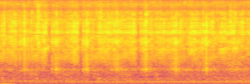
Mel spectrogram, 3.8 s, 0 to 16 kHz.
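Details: Johnson Century 115 spinning reel, reassembled with one damaged gear tooth; gritty, rasping bursts about twice a second as the handle turns, rough and uneven; worn, damaged gear teeth grinding inside the reel.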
